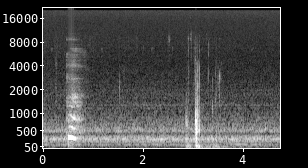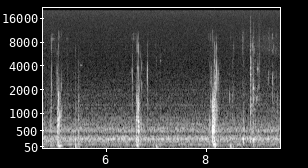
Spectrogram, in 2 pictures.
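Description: Quiet gulps of water, several wet swallowing clicks spaced a second or two apart after a brief louder bump at the start from headphones being knocked, with no talking.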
